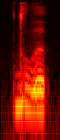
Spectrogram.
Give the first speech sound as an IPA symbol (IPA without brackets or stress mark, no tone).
d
